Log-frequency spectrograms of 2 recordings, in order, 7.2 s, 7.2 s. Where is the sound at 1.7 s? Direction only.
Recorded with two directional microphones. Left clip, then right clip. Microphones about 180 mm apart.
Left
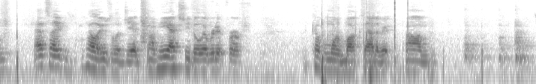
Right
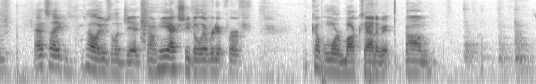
20° right (ahead or behind).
